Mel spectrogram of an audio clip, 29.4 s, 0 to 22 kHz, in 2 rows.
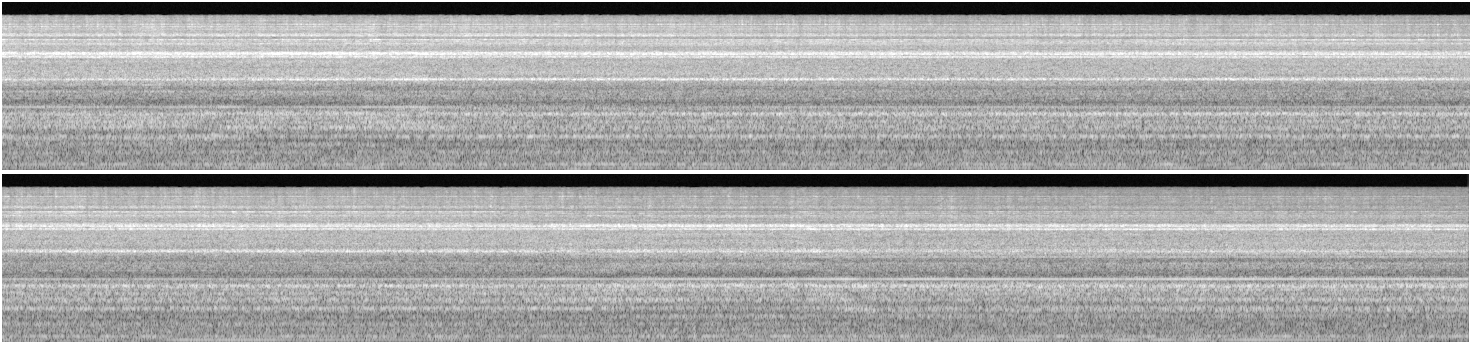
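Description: Santoker Q5 coffee roaster running during a roast: a steady whir from its fan and motor with a high, even whine, unchanging throughout.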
